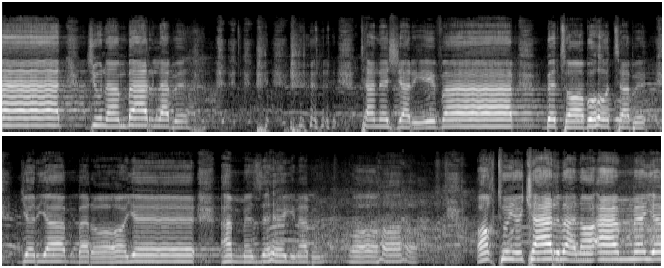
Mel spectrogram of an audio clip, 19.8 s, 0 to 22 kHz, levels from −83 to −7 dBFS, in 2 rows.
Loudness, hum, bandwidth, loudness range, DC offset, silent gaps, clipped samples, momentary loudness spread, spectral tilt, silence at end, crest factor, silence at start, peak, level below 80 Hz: -19 LUFS; none; 14 kHz; 9 LU; under 0.1%; none; under 0.1%; 21 LU; -3.5 dB/octave; 0 s; 20 dB; 0 s; 0 dBFS; -50 dBFS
